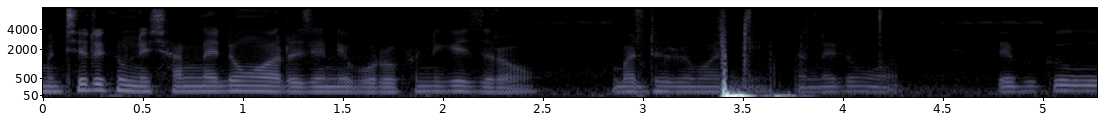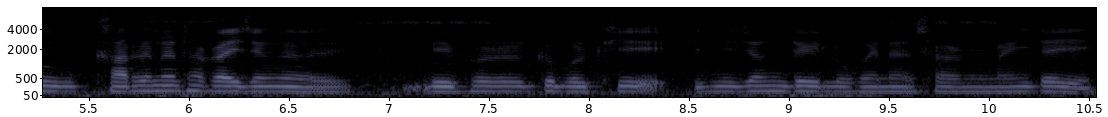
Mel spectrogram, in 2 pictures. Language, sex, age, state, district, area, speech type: Bodo, male, 18-30, Assam, Kokrajhar, rural, spontaneous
